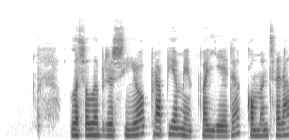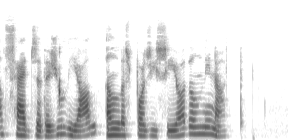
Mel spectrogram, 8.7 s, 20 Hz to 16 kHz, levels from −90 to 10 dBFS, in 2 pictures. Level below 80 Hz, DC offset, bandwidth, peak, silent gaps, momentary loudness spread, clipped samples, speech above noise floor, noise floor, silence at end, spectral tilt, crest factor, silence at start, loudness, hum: -78 dBFS; under 0.1%; 8.2 kHz; -8 dBFS; none; 6 LU; under 0.1%; 50 dB; -77 dBFS; 0.95 s; -7 dB/octave; 22 dB; 0.55 s; -28 LUFS; none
